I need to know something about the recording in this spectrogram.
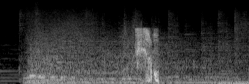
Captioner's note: Sound from Spyro 2: Gateway to Glimmer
